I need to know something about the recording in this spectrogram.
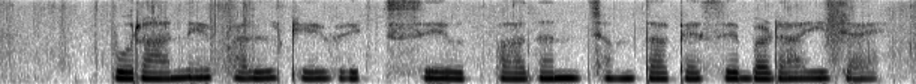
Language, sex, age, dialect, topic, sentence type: Hindi, female, 18-24, Garhwali, agriculture, question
